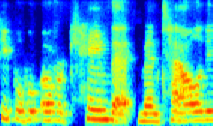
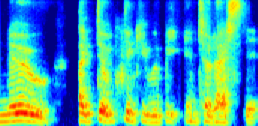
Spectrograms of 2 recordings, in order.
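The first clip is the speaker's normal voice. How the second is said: put-on German-accented English; 3 semitones lower than usual. Retelling a teacher's reply to a student asking about computer camp, Mister Geschwind's German accent. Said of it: "he said in his German accent".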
